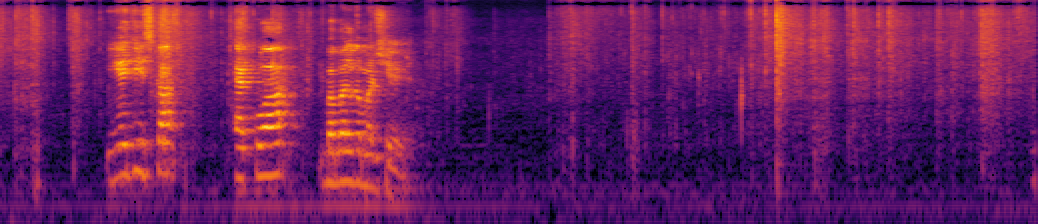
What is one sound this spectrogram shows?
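Wrapped fabric packets rustle and tap as they are handled.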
